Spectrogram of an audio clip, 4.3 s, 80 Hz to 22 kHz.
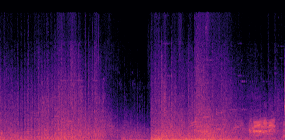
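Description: Artillery fire in Company of Heroes 2, with 152mm shells landing as a dense roll of booms and crackling blasts. It runs loud and continuous throughout, and a surge of impacts arrives around the midpoint.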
